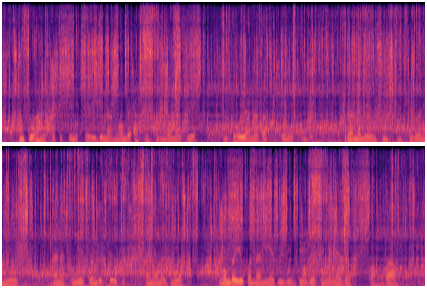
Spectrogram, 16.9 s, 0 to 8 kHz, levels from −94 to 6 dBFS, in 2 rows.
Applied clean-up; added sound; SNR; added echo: none; Liquid; -2 dB; none.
